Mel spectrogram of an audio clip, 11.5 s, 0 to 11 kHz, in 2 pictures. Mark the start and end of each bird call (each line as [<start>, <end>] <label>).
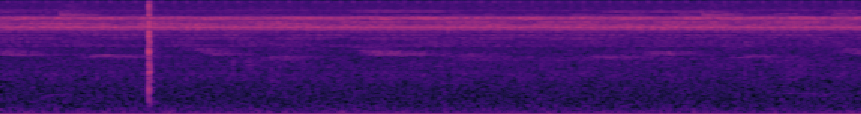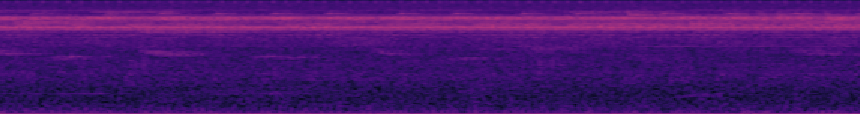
[0.00, 0.70] Amazonian Motmot (Momotus momota)
[0.00, 11.47] Hauxwell's Thrush (Turdus hauxwelli)
[5.10, 11.47] Speckled Chachalaca (Ortalis guttata)
[8.50, 10.00] unidentified bird
[10.20, 10.90] Amazonian Motmot (Momotus momota)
